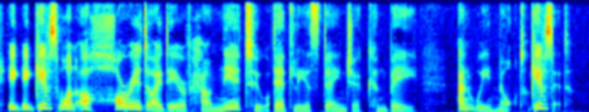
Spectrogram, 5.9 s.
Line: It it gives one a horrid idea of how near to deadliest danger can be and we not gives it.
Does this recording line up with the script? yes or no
yes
